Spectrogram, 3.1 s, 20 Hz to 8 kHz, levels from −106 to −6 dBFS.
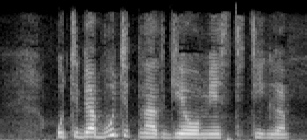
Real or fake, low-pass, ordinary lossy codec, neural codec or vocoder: real; 7.2 kHz; AAC, 32 kbps; none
